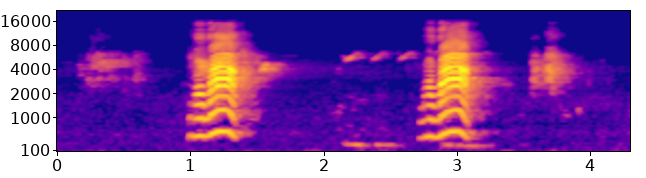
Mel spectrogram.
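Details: Indoor pet parrot that says mitthu and mummy; two strong arched, reedy syllables about two seconds apart, framed by soft hissy chirps and faint low notes.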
